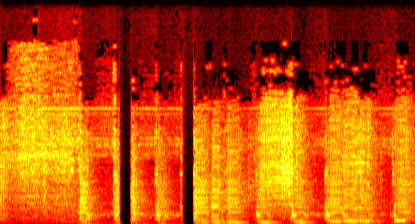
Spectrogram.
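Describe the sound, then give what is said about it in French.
A loud, harsh Korg synthesizer sound with gritty, creaking tones that grind and wobble like an old chair, broken by two short silent gaps, played alone without any talking. “Eh, ça fait rêver, non C'est une chaise qui grasse, grince, c'est ça hein”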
